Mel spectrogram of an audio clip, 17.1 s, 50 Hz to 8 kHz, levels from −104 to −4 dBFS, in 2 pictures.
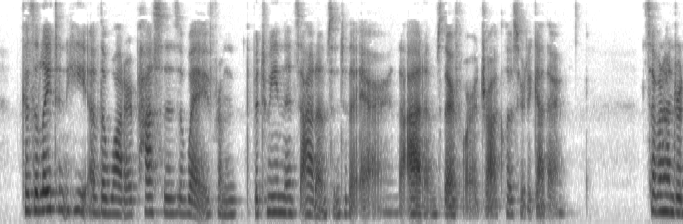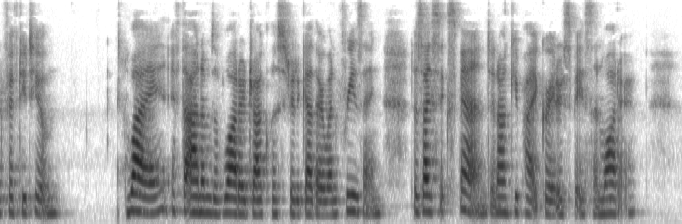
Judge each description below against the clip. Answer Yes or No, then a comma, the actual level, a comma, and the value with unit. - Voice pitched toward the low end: No, high, 200 Hz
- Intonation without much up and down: Yes, narrow, 2.1 semitones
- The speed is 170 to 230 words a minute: No, average, 155 wpm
